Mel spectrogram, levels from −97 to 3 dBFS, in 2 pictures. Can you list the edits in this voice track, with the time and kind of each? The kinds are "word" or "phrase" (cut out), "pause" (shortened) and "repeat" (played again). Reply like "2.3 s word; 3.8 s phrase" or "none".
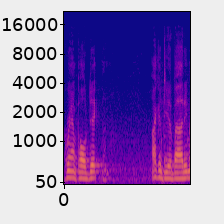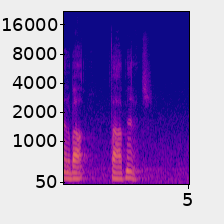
2.0 s word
